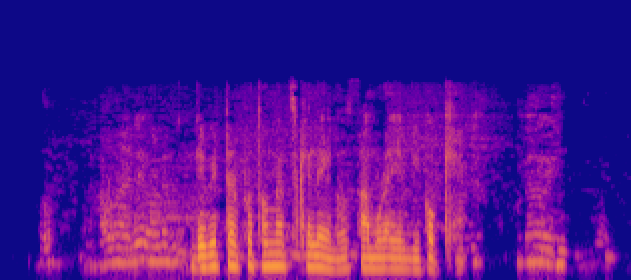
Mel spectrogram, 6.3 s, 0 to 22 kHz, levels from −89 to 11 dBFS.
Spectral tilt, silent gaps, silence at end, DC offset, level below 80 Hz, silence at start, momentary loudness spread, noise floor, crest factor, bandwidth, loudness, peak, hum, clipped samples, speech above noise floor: -7.5 dB/octave; none; 0.2 s; under 0.1%; -58 dBFS; 0.45 s; 22 LU; -49 dBFS; 20 dB; 7.6 kHz; -20 LUFS; -2 dBFS; none; under 0.1%; 29 dB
